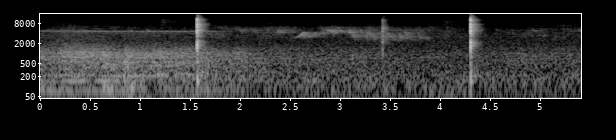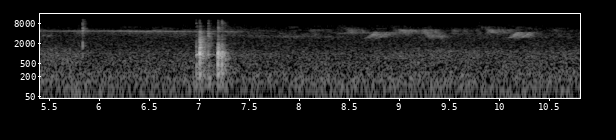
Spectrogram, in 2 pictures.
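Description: Sharp clicks and taps from handling fishing hooks, a split ring and small tools: one about a second and a half in, another about four seconds in, and a quick double click near seven seconds. Birds chirp faintly in the background.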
